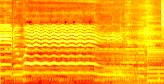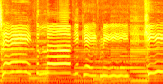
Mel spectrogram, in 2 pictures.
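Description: A woman singing a slow ballad live, holding long notes with vibrato, accompanied by a strummed and picked acoustic guitar.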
